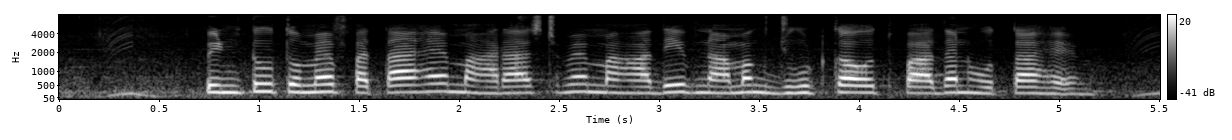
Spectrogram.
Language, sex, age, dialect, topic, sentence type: Hindi, female, 18-24, Kanauji Braj Bhasha, agriculture, statement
